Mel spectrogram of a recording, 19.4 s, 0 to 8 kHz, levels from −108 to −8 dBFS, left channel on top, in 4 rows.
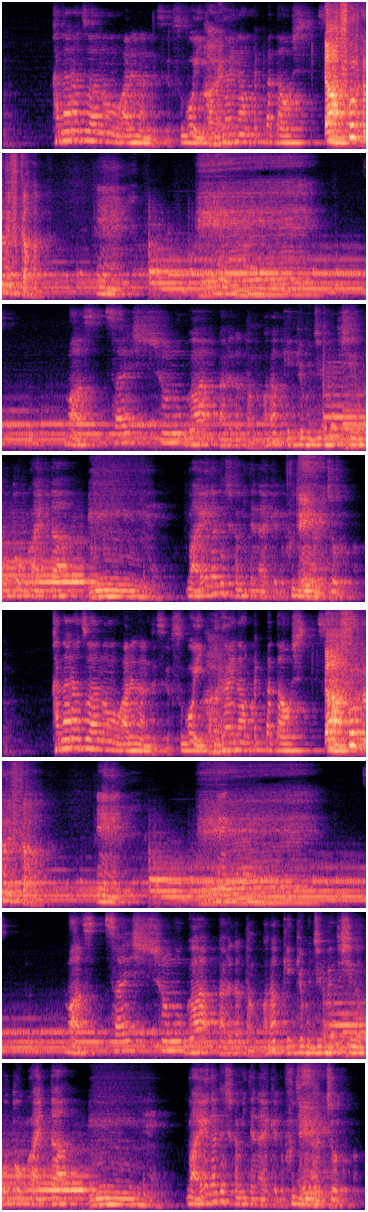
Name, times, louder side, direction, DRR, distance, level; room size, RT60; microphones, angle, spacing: voice 1, 0.7-4.6 6.1-6.6 7.6-8.8 10.0-10.1 10.5-15.5 16.5-16.6 17.0-19.1, right 1 dB, 50° right, 5 dB, 2.4 m, -32 dB
voice 2, 4.3-5.3 7.4-9.0 14.3-14.4 15.7-16.6 18.5-18.9, left 2 dB, 45° left, 2 dB, 3.6 m, -26 dB
sound 1, 4.6-15.6, equal, 80° left, 5.2 m, -33 dB
29.0 x 11.0 x 4.2 m, 0.69 s
head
